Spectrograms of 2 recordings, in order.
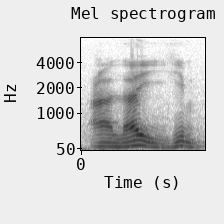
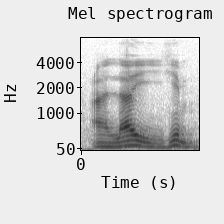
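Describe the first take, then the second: The two takes are said the same way.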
